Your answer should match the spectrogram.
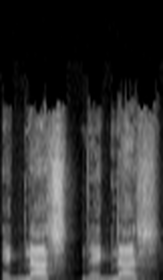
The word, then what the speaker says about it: Ignacio: Our buddy Brant and you corrected me on my pronunciation of Ignacio. It is pronounced Ignacio.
